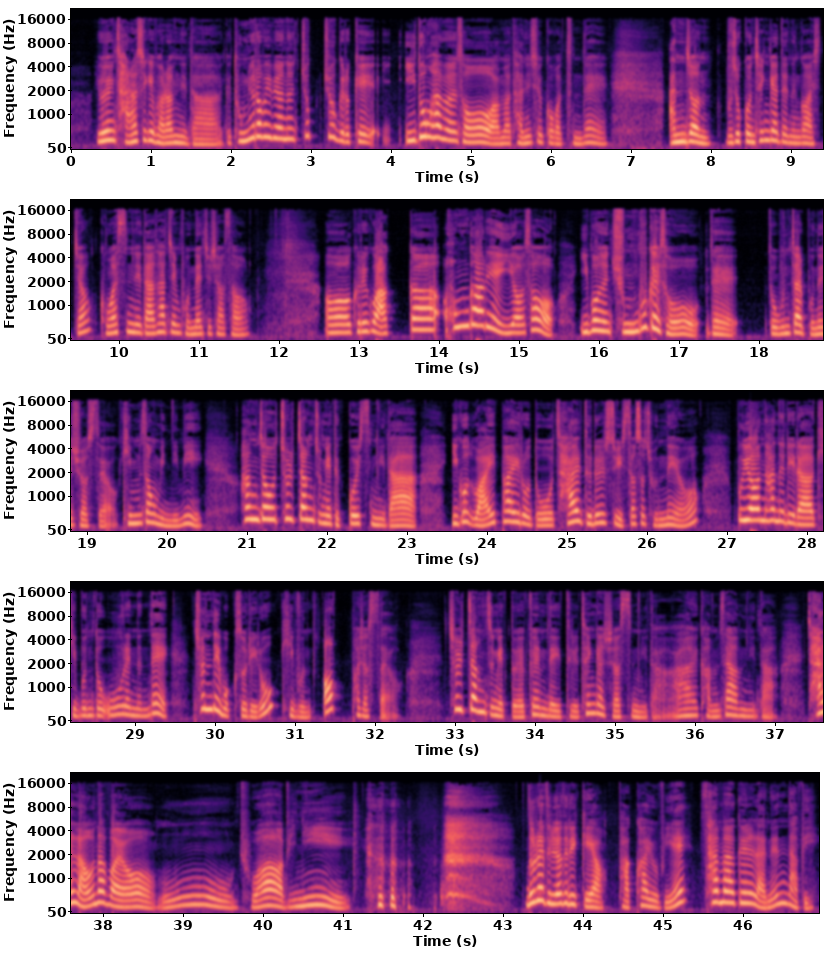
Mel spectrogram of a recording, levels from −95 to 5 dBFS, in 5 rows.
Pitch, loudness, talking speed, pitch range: 220 Hz, -15 LUFS, 270 characters per minute, 180-265 Hz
